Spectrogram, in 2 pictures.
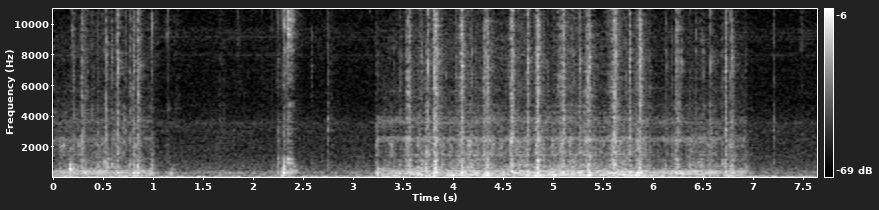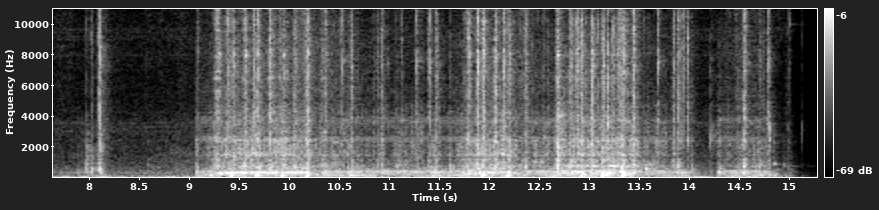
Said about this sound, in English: Start sewing, back stitch.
